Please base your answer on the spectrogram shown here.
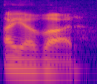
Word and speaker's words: Ayabar: your last name how do you say it ayavad wow I would have butchered that that was romantic damn all right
